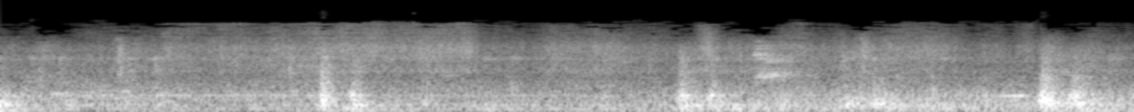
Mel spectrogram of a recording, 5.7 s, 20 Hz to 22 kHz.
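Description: A 651 series Super Hitachi 66 express train, running from Sendai to Ueno, runs on rails with a steady, broad rumble, broken by louder wheel-clack bursts at roughly regular intervals of just under two seconds. No one speaks.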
